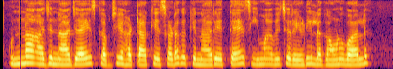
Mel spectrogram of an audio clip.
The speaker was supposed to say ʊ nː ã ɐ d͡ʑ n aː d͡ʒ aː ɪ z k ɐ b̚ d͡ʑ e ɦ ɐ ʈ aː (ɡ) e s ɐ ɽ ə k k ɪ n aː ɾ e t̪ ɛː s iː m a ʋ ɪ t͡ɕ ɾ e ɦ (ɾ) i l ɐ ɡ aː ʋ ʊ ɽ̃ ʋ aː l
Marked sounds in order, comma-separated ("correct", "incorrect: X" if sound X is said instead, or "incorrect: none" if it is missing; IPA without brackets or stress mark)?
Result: incorrect: k, incorrect: ɽ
